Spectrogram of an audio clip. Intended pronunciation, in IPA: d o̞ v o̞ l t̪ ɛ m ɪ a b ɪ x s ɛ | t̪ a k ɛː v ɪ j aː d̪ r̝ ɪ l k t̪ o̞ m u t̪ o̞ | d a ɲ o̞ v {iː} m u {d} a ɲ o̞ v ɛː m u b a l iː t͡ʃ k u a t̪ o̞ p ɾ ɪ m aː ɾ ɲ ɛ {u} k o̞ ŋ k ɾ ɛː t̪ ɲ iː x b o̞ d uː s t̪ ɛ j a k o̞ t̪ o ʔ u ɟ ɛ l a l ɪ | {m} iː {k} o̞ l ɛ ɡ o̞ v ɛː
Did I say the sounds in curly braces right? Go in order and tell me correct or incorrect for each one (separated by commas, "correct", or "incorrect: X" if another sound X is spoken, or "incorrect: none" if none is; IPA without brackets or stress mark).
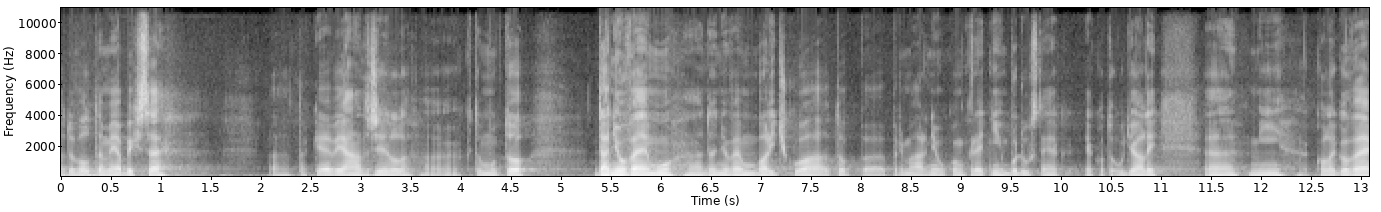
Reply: incorrect: ɛː, correct, correct, correct, correct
